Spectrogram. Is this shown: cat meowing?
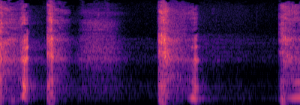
no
